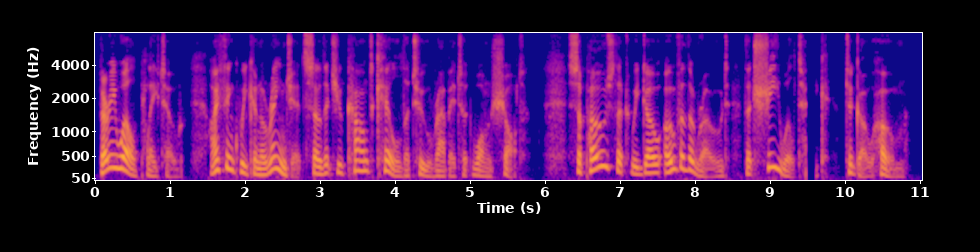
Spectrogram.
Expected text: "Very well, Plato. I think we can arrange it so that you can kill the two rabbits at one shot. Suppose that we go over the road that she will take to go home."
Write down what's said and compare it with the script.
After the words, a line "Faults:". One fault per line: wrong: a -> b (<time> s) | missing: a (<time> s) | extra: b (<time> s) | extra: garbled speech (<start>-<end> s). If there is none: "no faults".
"Very well, Plato. I think we can arrange it so that you can't kill the two rabbit at one shot. Suppose that we go over the road that she will take to go home."
Faults:
wrong: can -> can't (3.3 s)
wrong: rabbits -> rabbit (4.5 s)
